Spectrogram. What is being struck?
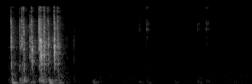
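Mechanical keyboard with plastic keycaps.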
